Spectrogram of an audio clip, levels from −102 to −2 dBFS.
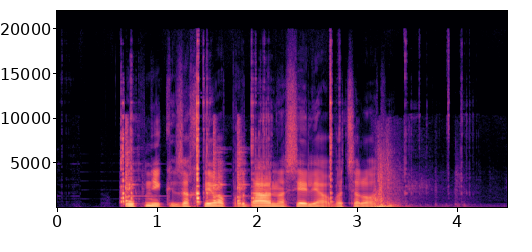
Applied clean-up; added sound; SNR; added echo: neural mask model RNNoise.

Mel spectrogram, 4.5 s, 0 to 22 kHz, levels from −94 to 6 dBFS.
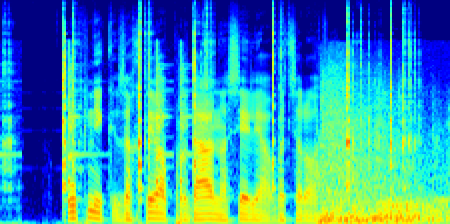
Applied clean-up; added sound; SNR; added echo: none; Boom + Coin (dropping); 1 dB; none.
